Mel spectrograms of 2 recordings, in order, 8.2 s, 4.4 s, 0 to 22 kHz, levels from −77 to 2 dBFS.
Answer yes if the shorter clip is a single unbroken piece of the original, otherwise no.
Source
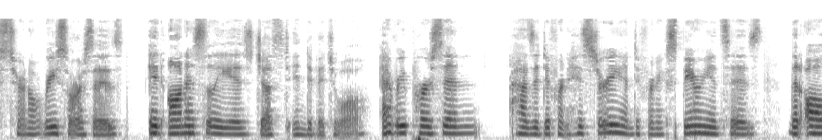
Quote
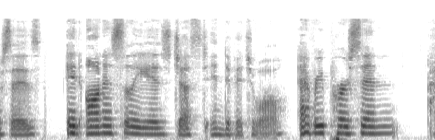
yes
